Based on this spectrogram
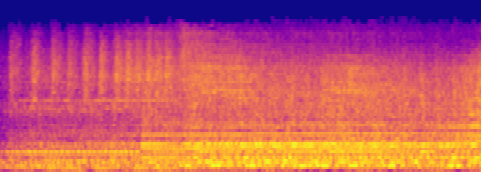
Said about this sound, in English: Okay, hold on. Stop. Everyone just stop shooting. Okay, just stop driving those bloody cars for a second.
